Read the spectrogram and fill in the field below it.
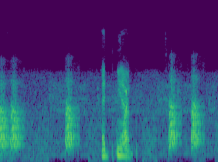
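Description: A dog in the room barks in short, sharp bursts, roughly five barks at uneven intervals with a brief warbling vocal sound in the middle, fairly loud against a quiet background.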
